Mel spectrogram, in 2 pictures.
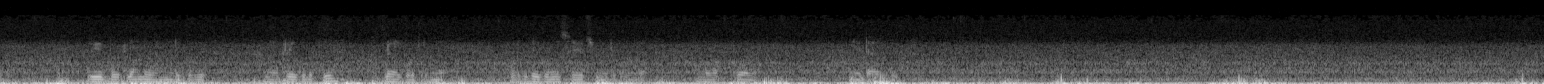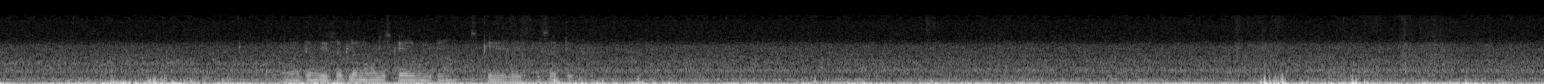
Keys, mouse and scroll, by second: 2.0 middle click, 3.9 click, 5.0 right click, 6.9 middle click, 7.4-7.8 scroll up 1, 7.8 middle click, 8.3-8.7 scroll down 1, 8.8 middle click, 10.0 middle click, 10.5-11.0 scroll down 2, 11.0 middle click, 12.4 middle click, 14.0-14.4 scroll up 2, 14.4 middle click, 15.1 scroll down 1, 15.6 middle click, 16.5 middle click, 18.1 click, 20.1 s, 22.0 ctrl+z, 22.4 middle click, 24.1 s, 27.8 middle click, 29.0-29.3 scroll down 2, 29.4 middle click, 30.7 scroll down 1.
